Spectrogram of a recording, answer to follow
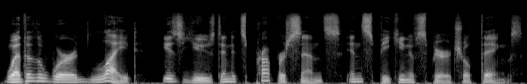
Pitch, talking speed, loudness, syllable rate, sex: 110 Hz, 170 wpm, -22 LUFS, 4.2 syllables/s, male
